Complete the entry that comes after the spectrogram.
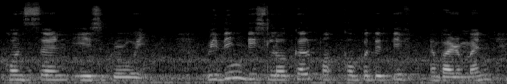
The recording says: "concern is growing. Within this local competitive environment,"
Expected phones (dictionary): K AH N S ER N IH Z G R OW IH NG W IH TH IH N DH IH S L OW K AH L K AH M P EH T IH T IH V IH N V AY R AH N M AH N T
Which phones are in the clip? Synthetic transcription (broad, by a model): K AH N S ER N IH S G R OW IH NG W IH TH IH N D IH S L OW K AH L K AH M P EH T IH T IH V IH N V AY R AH N M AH N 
